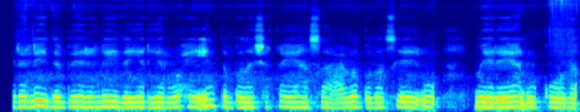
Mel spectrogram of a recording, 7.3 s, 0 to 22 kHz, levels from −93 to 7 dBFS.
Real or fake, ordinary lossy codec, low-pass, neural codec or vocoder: fake; none; none; vocoder, 44.1 kHz, 128 mel bands every 512 samples, BigVGAN v2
